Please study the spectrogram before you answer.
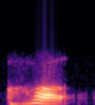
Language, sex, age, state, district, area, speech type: Assamese, female, 30-45, Assam, Majuli, urban, conversation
